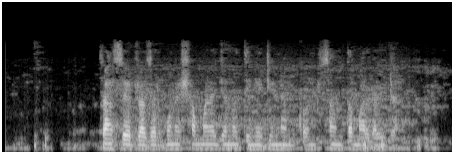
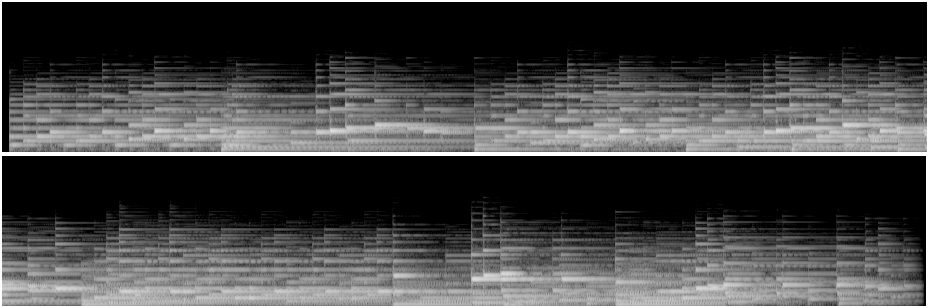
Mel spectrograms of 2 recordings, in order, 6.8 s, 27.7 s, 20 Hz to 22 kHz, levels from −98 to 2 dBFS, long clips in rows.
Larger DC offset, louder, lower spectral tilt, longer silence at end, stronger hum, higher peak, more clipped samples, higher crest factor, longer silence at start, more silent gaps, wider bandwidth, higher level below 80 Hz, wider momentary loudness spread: neither; about the same, -23 LUFS vs -23 LUFS; second, -6.5 dB/octave vs -8.5 dB/octave; about the same, 0.2 s vs 0.15 s; neither; about the same, -4 dBFS vs -6 dBFS; neither; about the same, 20 dB vs 16 dB; about the same, 0.05 s vs 0.1 s; neither; first, 7.8 kHz vs 4.7 kHz; second, -60 dBFS vs -42 dBFS; first, 18 LU vs 9 LU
